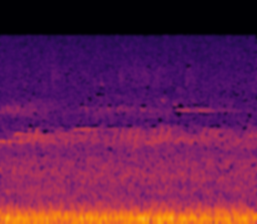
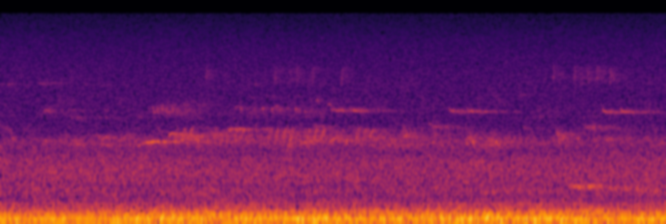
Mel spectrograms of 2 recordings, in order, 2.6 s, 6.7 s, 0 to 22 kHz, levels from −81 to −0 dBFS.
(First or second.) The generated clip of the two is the first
